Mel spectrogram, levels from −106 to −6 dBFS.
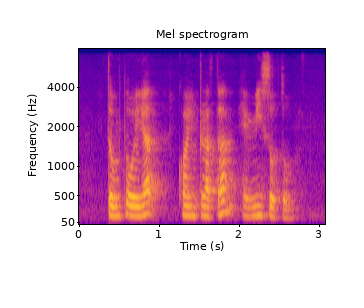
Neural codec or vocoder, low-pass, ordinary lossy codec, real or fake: codec, 16 kHz, 0.8 kbps, ZipCodec; 7.2 kHz; none; fake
